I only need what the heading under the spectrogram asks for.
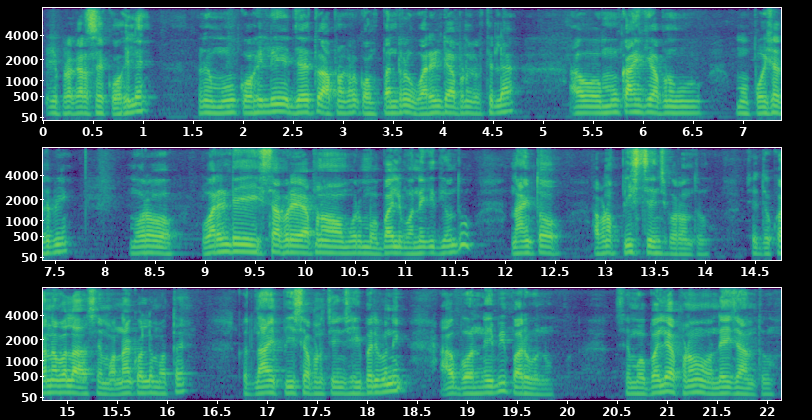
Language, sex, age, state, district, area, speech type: Odia, male, 45-60, Odisha, Ganjam, urban, spontaneous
